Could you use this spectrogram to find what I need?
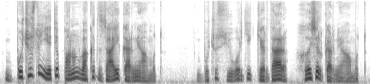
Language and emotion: Kashmiri, angry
